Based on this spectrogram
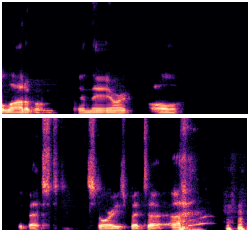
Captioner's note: laughs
